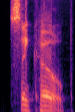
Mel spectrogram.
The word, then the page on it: syncope: American English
